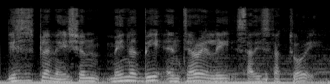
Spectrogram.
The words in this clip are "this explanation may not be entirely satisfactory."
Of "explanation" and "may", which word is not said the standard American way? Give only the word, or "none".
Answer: explanation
